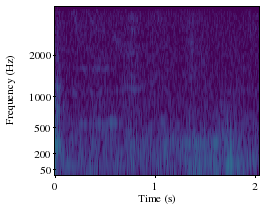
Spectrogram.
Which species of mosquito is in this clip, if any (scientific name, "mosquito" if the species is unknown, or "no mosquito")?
Anopheles gambiae s.s.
